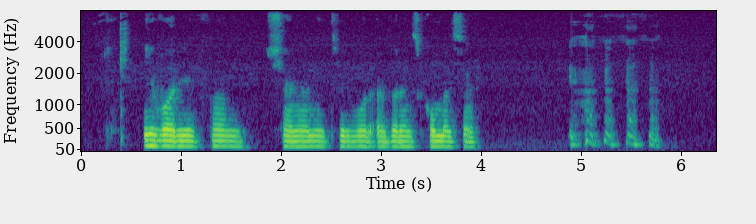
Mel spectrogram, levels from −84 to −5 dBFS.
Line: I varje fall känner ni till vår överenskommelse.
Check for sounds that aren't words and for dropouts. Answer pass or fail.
fail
